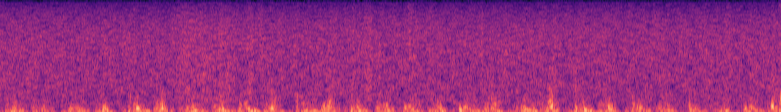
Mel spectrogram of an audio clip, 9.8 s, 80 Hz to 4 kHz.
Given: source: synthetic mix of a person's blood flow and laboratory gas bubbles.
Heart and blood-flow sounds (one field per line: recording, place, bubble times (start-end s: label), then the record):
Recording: Doppler ultrasound of blood flow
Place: precordium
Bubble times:
9.62-9.77 s: bubbles
From the record:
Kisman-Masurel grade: 113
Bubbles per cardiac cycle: 1 to 2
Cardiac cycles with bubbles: 1 to 10%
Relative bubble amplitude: loud (0.450 to 0.775)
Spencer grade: 1 (occasional bubble signal discernible with the cardiac motion signal, with majority of cardiac periods free of bubbles)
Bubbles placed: anywhere in the cardiac cycle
